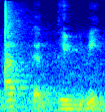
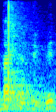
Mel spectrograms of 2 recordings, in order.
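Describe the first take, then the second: First: The syllables are spoken fast, four per beat. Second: The syllables are spoken very fast, eight per beat. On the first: "ఒక దెబ్బకి నాలుగు అక్షరాలు పలకాలి" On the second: "ఒక దెబ్బకి ఎనిమిది అక్షరాలు పలకాలి"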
